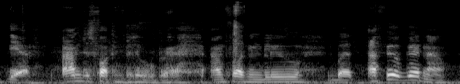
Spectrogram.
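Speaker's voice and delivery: usual speaking voice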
